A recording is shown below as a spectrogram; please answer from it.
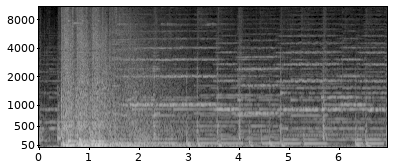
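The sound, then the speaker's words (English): A gunshot in a film scene hits with one loud, sharp boom, followed by sustained ringing tones and a steady low drone that continue to the end. “there's that gun and he shoots her”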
